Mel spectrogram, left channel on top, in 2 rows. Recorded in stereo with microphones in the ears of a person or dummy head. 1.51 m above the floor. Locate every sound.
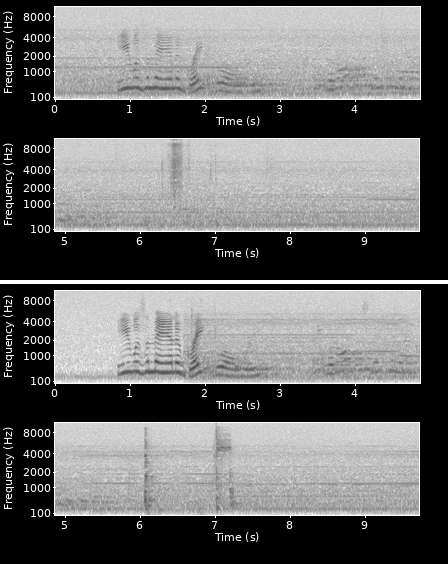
0.8 s a woman speaking: centre (ahead or behind), 1.3 m; by 5.7 s 50° right (ahead or behind), 6.5 m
